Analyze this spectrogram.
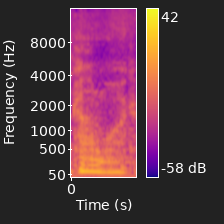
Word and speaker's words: Oconomowoc: I was long enough in Wisconsin Ike it's pronounced Oconomowoc he went to UW Madison for all three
